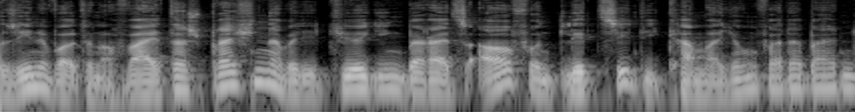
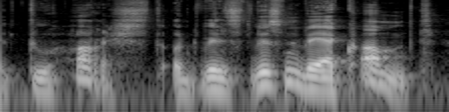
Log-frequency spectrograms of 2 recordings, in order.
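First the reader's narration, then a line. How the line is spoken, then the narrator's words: Laughing. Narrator (German): lachte Melusine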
